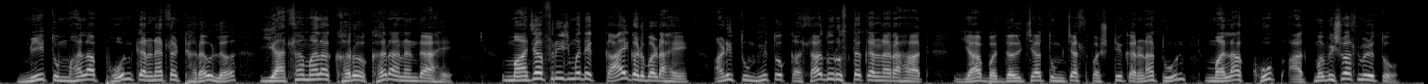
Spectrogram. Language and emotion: Marathi, happy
